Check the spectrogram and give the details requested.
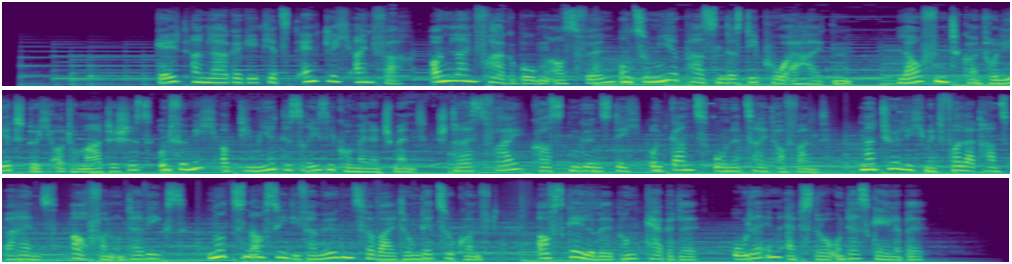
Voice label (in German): imagefilm; scalable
